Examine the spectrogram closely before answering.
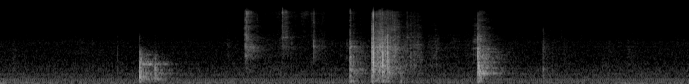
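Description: Objects being set down on a wooden desk: a string of about seven knocks and clacks as a hardboard clipboard with a metal clip and a small ceramic dish are laid out, the loudest a little under four seconds in.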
